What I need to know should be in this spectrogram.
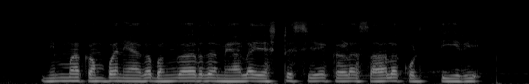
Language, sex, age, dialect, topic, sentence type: Kannada, male, 18-24, Dharwad Kannada, banking, question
